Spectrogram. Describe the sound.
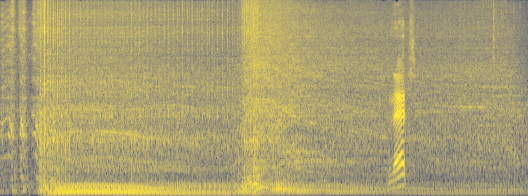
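A Harley-Davidson motorcycle engine cranks to life, then settles into a deep, loud, loping rumble with a brief rev partway through; a voice speaks briefly toward the end.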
